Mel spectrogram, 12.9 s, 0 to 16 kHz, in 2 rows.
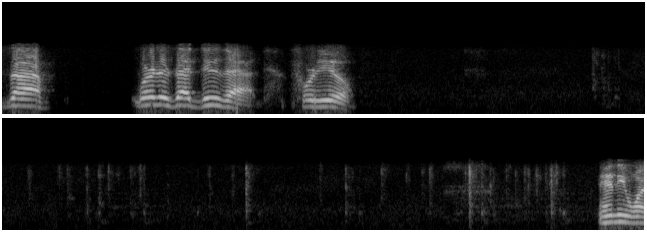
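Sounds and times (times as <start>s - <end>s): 
speech: 0.1s - 0.5s, 1.3s - 3.6s, 12.4s - 12.8s
typing on a keyboard: 5.9s - 12.2s.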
